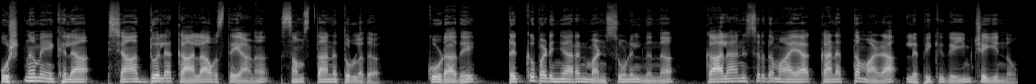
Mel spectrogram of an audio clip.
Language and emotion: Malayalam, neutral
